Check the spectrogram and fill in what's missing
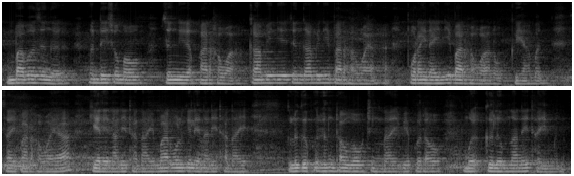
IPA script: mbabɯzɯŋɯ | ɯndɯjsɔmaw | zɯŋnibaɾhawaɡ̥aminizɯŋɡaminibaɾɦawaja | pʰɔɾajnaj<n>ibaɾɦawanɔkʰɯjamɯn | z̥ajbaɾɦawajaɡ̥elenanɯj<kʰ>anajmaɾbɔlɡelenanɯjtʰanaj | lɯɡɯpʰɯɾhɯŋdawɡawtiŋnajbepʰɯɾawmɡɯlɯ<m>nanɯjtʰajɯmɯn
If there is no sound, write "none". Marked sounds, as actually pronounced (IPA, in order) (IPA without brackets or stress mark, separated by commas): n, tʰ, m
